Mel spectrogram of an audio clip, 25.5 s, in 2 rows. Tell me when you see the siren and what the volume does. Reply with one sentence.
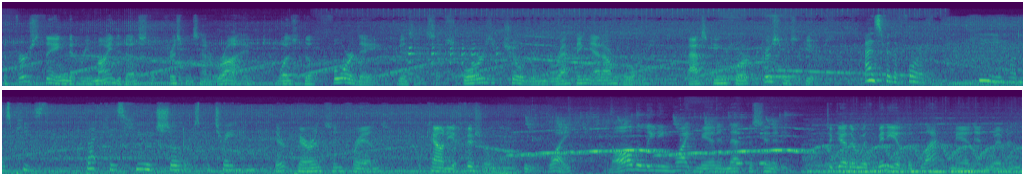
The siren can be heard from 0.0 to 25.4 s, getting louder.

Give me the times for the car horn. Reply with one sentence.
You can hear the car horn from 5.0 to 6.2 s, from 8.9 to 10.0 s and from 21.2 to 22.4 s.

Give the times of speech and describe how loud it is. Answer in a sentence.
You can hear the speech from 0.0 to 25.4 s, at a steady volume.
